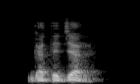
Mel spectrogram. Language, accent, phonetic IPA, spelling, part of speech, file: Catalan, Valencia, [ɡa.teˈd͡ʒaɾ], gatejar, verb, LL-Q7026 (cat)-gatejar.wav
- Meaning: to crawl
